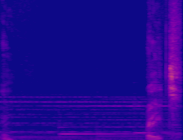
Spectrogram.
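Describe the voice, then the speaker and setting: A woman's voice: slow pace, dark tone, faint music behind. A woman giving casual, questioning commentary while streaming a game.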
